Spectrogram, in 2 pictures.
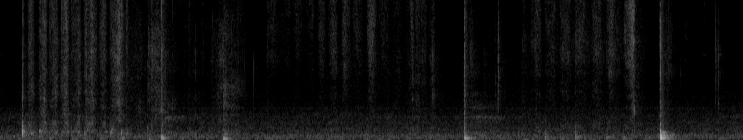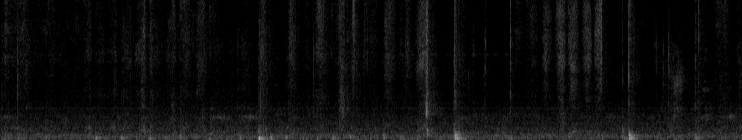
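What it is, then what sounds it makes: Leather dress shoe. Cloth-covered fingers rub along the toe and vamp of a burgundy leather oxford dress shoe, held up with a wooden shoe tree inside. Quiet, low, steady rubbing and scuffing is broken by occasional short, sharper knocks as the cloth drags and catches on the leather.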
